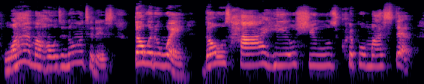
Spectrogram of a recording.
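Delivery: rhythmic spoken word, building in force; poem recital. Acted. Guest reading her poem to the audience, building spoken word.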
